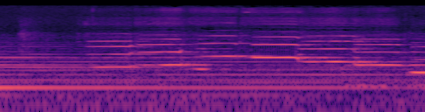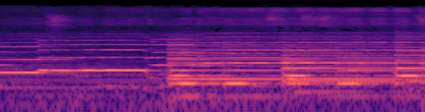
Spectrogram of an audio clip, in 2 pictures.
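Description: Concert flute playing a slow melody of single held notes that steps downward over the first few seconds, over piano accompaniment. A held piano chord fades under the opening notes, and repeated piano chords come in about four and a half seconds in.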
